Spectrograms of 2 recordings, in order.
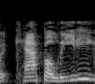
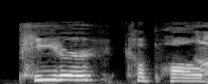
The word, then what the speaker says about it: Capaldi: Some Capolitti guy. Pete Capolitti. What's his pronunciation? – Peter Capaldi. – Oh, is that how you pronounce that? – Yeah.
